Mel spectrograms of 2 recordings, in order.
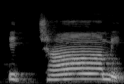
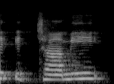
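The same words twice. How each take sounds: First: इच्छामि with a long drawn छा, slowly; इच्छामि with a lengthened छा. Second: इच्छामि with a short, clipped छा and a softened छ; wrong short vowel. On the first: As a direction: stretch the छा in इच्छामि. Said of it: "छा को थोड़ा सा आ आकार का थोड़ा सा लंबा किया". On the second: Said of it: "ऐसे बोलते हैं तो फिर वो अशुद्ध हो जाता है". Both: Shown as a demonstration.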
